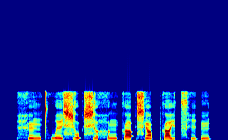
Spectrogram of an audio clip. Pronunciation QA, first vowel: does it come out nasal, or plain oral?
nasal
